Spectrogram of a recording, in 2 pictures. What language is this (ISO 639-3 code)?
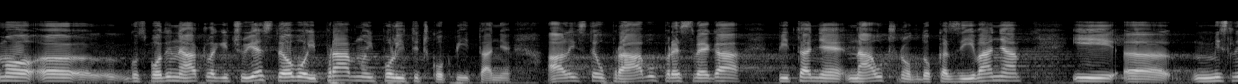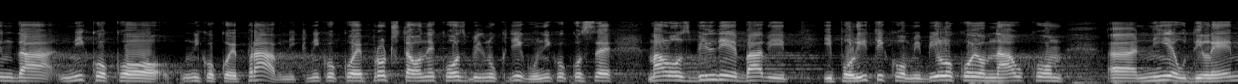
srp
